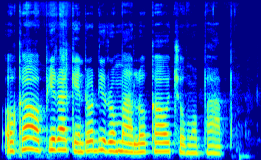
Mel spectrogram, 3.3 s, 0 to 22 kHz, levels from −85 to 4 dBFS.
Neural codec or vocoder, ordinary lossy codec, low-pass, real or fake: vocoder, 44.1 kHz, 128 mel bands every 256 samples, BigVGAN v2; none; none; fake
